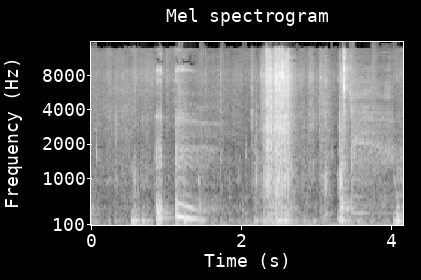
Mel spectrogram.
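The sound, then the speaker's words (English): A deck of cards being shuffled, with quick papery riffles and soft slapping bursts, the loudest burst near the middle, followed by a few lighter taps and shuffles, with no talking. “Let me get one more shuffle.”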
